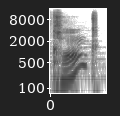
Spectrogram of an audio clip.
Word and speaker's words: conch: conch it's called a it's pronounced conk yeah like conch shells oh damn I might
